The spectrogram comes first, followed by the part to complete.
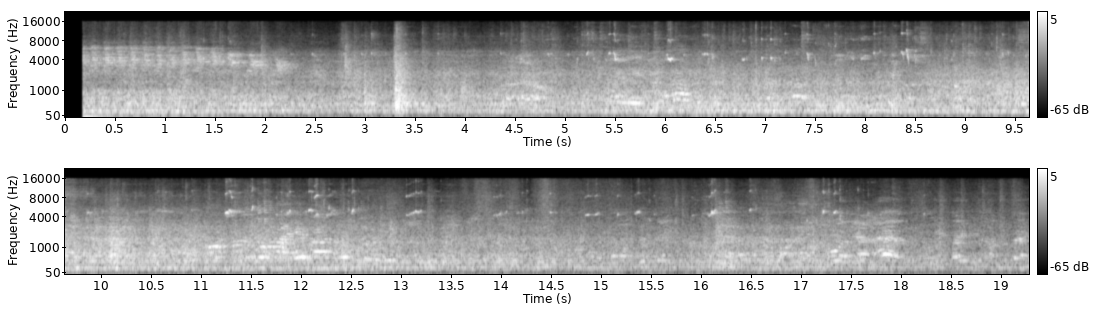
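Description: Ride noise inside a vintage electric trolley car in motion: a steady running rumble with indistinct voices of other riders. A single sharp knock comes about three seconds in.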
